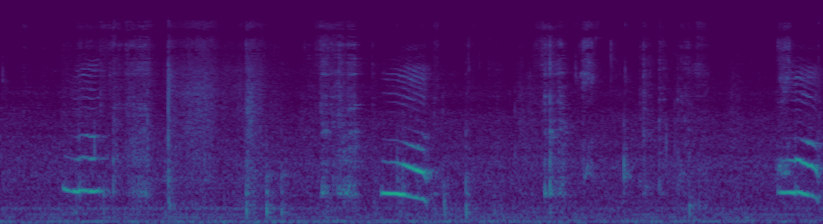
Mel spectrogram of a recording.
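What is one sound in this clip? A spoon scrapes inside a tin.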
